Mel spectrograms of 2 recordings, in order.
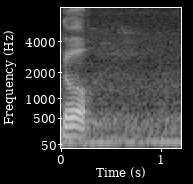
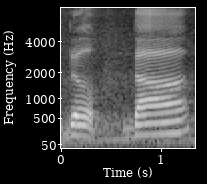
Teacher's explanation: حمزہ کھڑا زبر آ، اس طرح کھینچیں گے۔ دال زبر د، د کی آواز یہیں پہ رکے گی۔ دا نہیں کھینچیں گے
